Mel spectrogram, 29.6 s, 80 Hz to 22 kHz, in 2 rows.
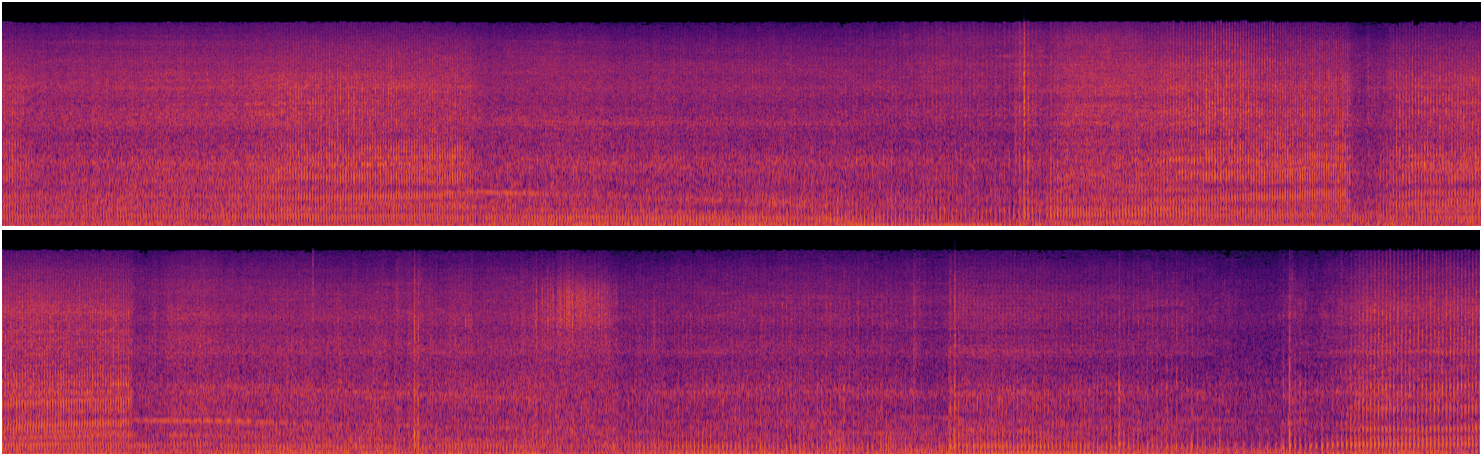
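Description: Yamaha XT 660 Z Ténéré's single-cylinder engine under way, heard from the rider's seat: the engine pitch climbs and drops with throttle and gear changes, with a brief break in the sound about halfway through.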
